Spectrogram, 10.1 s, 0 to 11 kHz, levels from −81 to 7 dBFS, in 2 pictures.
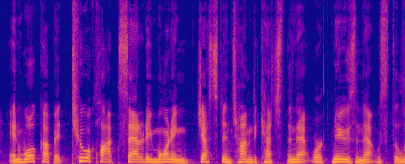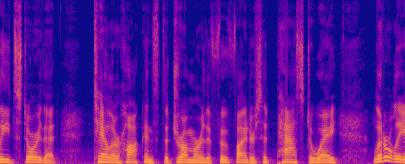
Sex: male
